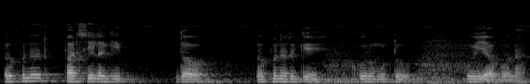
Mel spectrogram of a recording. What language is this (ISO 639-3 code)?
sat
